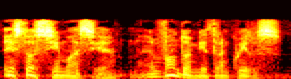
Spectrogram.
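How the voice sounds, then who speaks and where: A man playing a middle-aged, caring and commanding father in an audio soap, speaking earnestly and haltingly. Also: very deep voice, sing-song, a bit bright, faint music behind, exaggerated voice. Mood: calm, reassuring. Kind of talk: audio soap opera acting. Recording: muffled, dull audio drama recording.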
